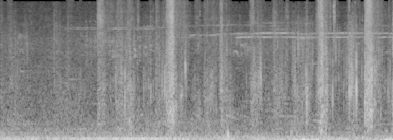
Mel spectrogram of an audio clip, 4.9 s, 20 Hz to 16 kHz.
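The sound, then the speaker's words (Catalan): Footsteps crunch across gravel at Camp 6 at a steady walking pace, each step a short gritty scrape, as a lieutenant general walks up to greet visitors, over a constant low rumble of background noise. “Trepitjant el pedrís, ens rep el tinent general Jeff Harris”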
